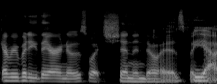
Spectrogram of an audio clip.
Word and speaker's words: Shenandoah: The way it's spelled. Shenandoah. I was like, Shenanigans University.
